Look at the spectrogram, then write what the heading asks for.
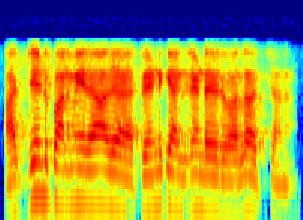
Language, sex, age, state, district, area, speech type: Telugu, male, 18-30, Telangana, Siddipet, urban, conversation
